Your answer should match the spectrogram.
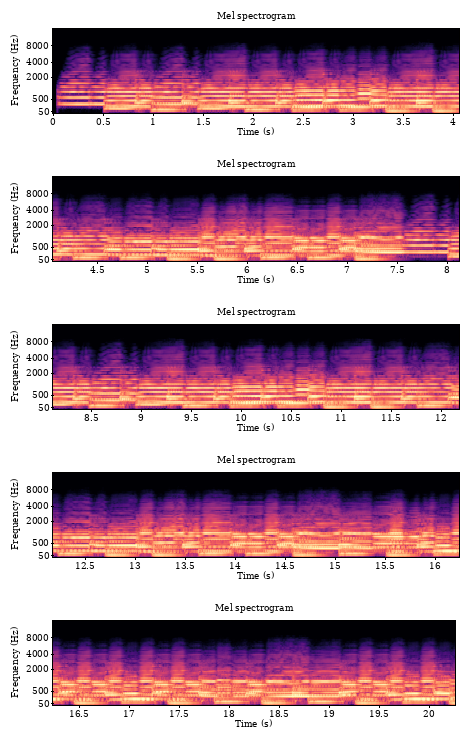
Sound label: tarantella trombone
